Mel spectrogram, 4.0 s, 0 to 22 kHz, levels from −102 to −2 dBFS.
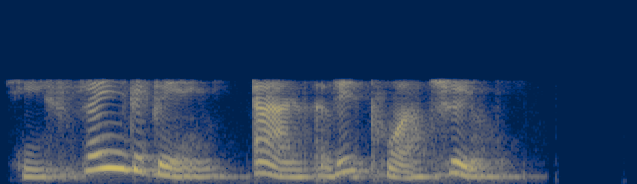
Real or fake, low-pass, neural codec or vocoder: fake; 3.6 kHz; codec, 16 kHz, 1 kbps, FunCodec, trained on Chinese and English, 50 frames a second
